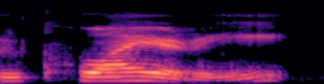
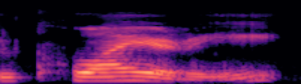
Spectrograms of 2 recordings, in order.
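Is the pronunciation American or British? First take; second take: British; British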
